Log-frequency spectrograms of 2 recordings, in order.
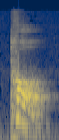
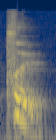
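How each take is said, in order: First: The vowel is a short, lax, open sound. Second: The vowel is a tense, long 'oo' sound. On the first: The speaker calls it right. "반드시 포 이렇게 발음을 해주셔야 돼요" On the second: The speaker calls it wrong. "절대로 풀 이런 발음이 아닙니다"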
